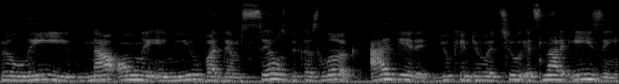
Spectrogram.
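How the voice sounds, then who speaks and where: The speech moves at a fairly slow pace. Audible room echo and noticeable background noise fill the recording. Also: woman. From Ukraine. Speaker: aspiring business owner. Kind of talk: interview testimony.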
